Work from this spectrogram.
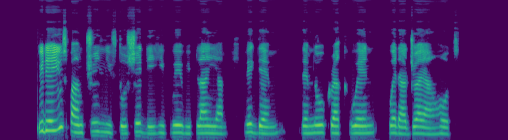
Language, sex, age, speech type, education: Nigerian Pidgin, female, 15-29, spontaneous, tertiary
